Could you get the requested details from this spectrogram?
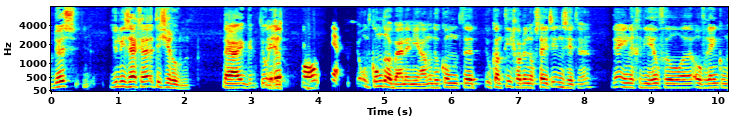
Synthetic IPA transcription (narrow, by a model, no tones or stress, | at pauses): døs | jʏlizɛχəətɪsjərun | najaɪ | jəɔntkɔmtərowɡ̚bɛjnaːnitaːnʋɑntɦukɔmtɦukɑntiχodənɔχstejtsɪnzɪtə | dəejnəχədiɦɪːlˠvɪːlˠowvərejnkɔm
